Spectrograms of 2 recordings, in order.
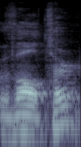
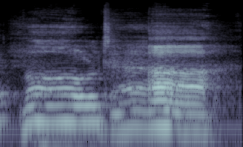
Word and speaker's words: Walter: Walter, or Volter, if you want to pronounce it properly. Volter.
